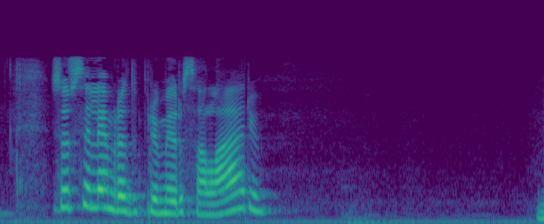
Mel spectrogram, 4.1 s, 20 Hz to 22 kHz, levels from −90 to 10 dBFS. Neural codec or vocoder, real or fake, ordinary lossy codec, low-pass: none; real; none; none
